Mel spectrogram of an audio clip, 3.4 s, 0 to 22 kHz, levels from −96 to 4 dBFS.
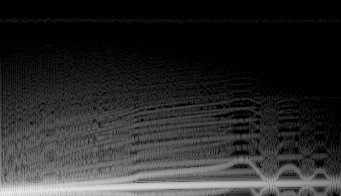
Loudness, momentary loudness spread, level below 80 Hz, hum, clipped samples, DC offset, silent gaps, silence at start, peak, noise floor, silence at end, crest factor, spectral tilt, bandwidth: -15 LUFS; 20 LU; -22 dBFS; none; under 0.1%; under 0.1%; none; 0 s; -2 dBFS; -40 dBFS; 0.4 s; 12 dB; -14.5 dB/octave; 1.9 kHz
